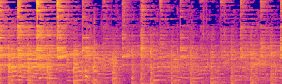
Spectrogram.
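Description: Live brass-band music: a steady drumbeat at about three to four hits a second under a sousaphone bass line and other pitched instruments.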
